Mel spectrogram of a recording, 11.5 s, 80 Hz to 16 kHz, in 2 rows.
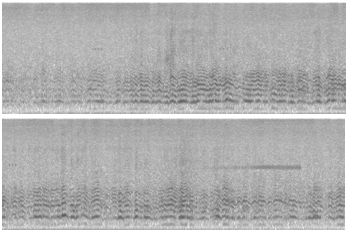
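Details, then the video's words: Many mosquitoes whining together in a dense cacophony: wavering, high, nasal buzzes overlapping steadily throughout, pitch wobbling up and down as insects move, with a faint low hum in the background. "Mosquito Cacophony 01 Ambience"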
